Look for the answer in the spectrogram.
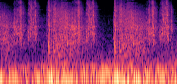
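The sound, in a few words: gunshots in video game Black Mesa Blue Shift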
